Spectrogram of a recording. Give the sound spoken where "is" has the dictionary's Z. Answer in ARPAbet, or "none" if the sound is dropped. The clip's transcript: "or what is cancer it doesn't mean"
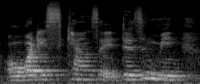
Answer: S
